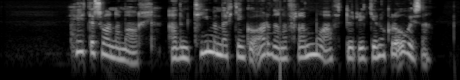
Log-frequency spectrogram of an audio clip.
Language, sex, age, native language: Icelandic, female, 60-69, Icelandic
